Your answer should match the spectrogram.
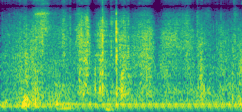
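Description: Light, irregular rustling and crinkling as a small plastic electronic device and its coiled wires are handled, its adhesive backing being readied, over a faint steady low hum.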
